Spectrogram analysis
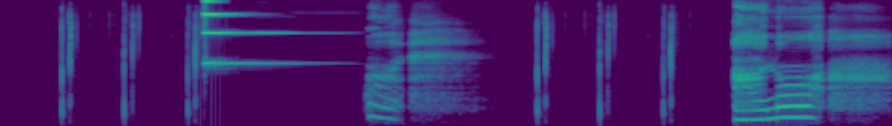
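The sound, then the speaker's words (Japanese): A call bell for summoning a maid gives one bright, ringing ding that decays over about a second. It comes among several sharp, dry taps and a couple of short breathy vocal sounds. “ご注文が決まりましたら、このベルで近くのメイドをお呼びくださいませ。”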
